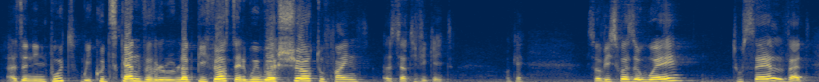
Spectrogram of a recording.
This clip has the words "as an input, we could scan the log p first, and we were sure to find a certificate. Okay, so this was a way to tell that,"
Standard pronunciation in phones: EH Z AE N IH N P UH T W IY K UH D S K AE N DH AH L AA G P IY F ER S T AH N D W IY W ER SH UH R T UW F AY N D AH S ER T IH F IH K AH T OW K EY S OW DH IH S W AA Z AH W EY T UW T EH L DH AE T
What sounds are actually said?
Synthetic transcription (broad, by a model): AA Z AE N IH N P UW T W IY K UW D S K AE N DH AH L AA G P IY F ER S T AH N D W IY W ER SH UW R T UW F AY N D AH S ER T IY F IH K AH T OW K EY S OW DH IH S W AA Z AH W EY T UW S EH L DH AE T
